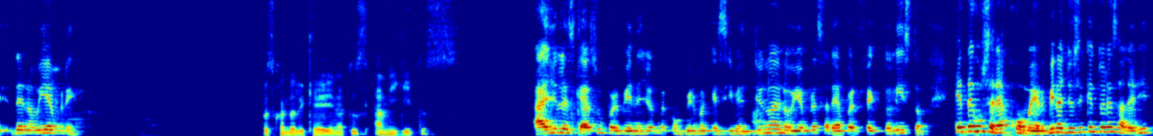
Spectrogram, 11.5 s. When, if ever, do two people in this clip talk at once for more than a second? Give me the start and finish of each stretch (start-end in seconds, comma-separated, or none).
none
